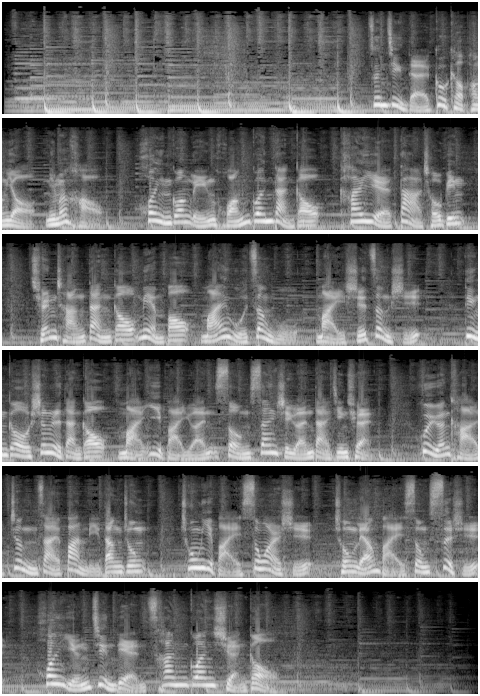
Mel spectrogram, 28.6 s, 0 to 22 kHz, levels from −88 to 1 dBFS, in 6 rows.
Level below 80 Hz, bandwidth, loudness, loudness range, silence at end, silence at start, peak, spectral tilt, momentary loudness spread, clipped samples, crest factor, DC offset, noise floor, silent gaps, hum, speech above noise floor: -28 dBFS; 17 kHz; -14 LUFS; 2 LU; 0.55 s; 0.05 s; 0 dBFS; -5.5 dB/octave; 9 LU; under 0.1%; 14 dB; under 0.1%; -46 dBFS; none; none; 33 dB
